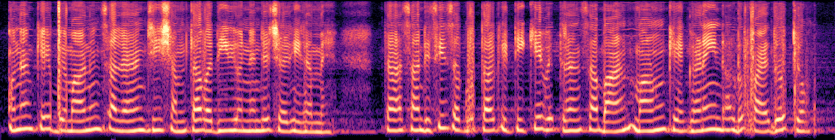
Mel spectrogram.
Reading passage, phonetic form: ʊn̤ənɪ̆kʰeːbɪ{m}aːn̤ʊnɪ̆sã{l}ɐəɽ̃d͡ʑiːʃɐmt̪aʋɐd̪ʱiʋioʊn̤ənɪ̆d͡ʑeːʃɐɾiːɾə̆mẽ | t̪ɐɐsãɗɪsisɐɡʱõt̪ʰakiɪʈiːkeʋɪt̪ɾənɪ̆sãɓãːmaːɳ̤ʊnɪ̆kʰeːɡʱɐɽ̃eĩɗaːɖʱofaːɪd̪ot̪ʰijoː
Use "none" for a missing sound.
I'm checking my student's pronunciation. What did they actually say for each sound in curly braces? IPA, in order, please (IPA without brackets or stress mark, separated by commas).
m, l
